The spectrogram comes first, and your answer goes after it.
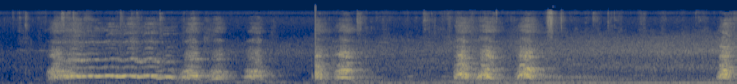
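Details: Dogs at a Romanian rescue kennel holding Caucasian shepherds, Mioritic shepherds and strays: a drawn-out harmonic yelping howl opens, then a run of irregular barks and yips comes in quick bursts, with a low steady hum beneath.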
